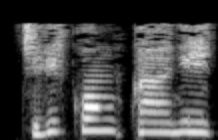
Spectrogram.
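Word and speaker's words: chili con carne: つでもある米国ではチリコンカーにを英語風にシリコンカーリーと発音するが実際は単に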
